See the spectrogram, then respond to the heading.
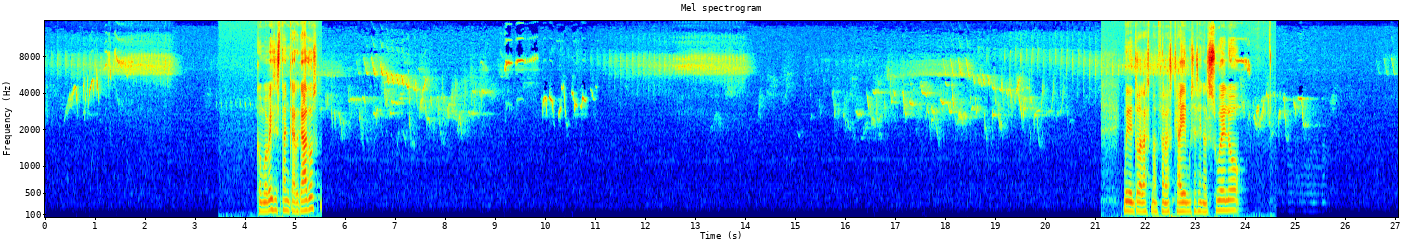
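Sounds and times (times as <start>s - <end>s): small birds chirping: 0.0s - 2.7s, 3.3s - 25.9s
high bird trill: 21.1s - 24.6s.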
